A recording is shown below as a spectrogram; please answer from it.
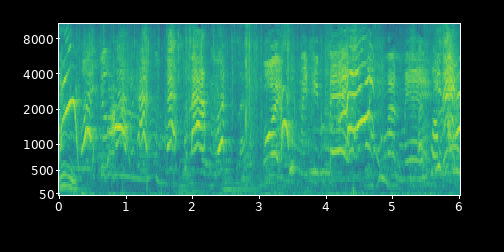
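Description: Several children's voices chattering and calling out over one another, high-pitched and overlapping.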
